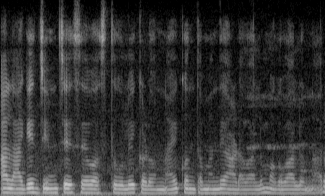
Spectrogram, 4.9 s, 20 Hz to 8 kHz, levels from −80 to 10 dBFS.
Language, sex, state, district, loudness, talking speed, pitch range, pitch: Telugu, female, Andhra Pradesh, Visakhapatnam, -20 LUFS, 120 wpm, 155-170 Hz, 165 Hz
